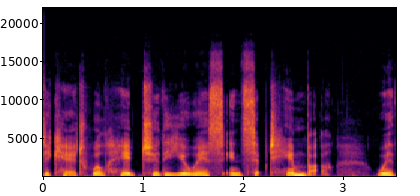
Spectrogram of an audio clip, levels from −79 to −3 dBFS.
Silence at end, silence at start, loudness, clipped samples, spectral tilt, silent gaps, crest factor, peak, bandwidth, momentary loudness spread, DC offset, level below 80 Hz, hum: 0 s; 0 s; -17 LUFS; under 0.1%; -4 dB/octave; none; 14 dB; -2 dBFS; 17 kHz; 5 LU; under 0.1%; -48 dBFS; none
